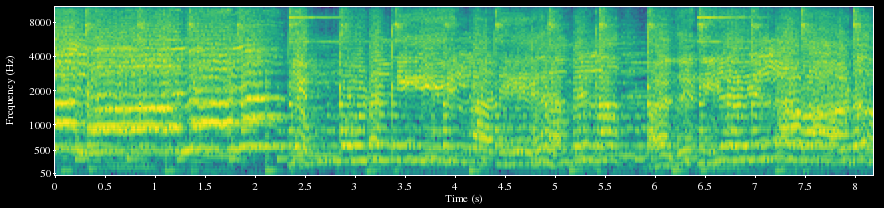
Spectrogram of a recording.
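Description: Devotional church hymn during Mass: held instrumental notes open it, and a singing voice comes in about two seconds in over the continuing accompaniment.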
